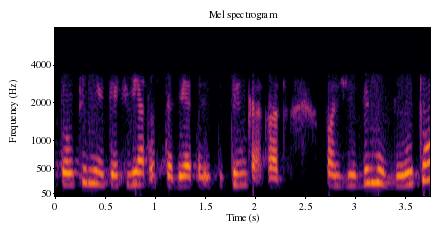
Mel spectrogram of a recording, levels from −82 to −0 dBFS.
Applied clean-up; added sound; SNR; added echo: none; none; none; none.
